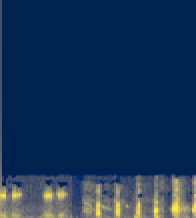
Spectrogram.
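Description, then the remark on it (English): A man imitates a tree frog's call with his voice, a sound people often take for a cricket, a run of rhythmic, raspy pulses repeated about eight times, fairly loud, with no other sounds. “Most people, believe it or not, they say, let me hear the cricket noise, but it's really a tree frog.”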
